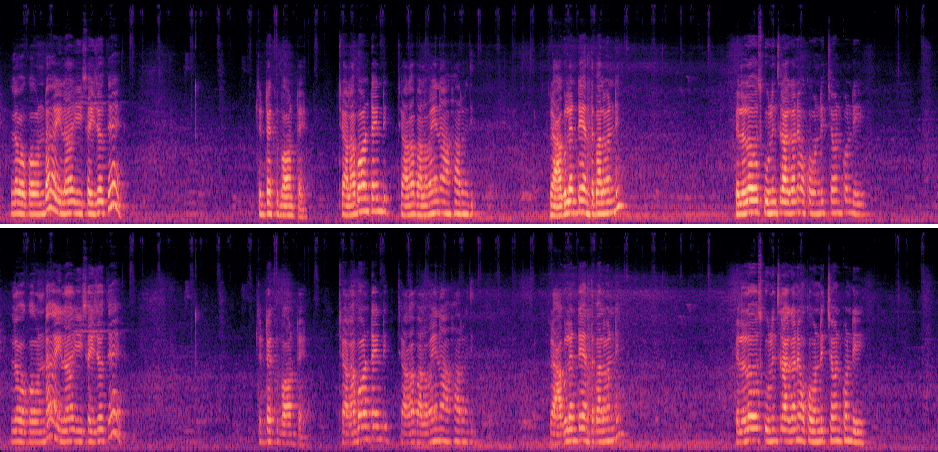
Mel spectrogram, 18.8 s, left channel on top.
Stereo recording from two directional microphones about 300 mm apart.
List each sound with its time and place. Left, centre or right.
0.2 s speech: centre
5.1 s speech: left
11.0 s speech: left
14.7 s speech: centre
16.2 s speech: centre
